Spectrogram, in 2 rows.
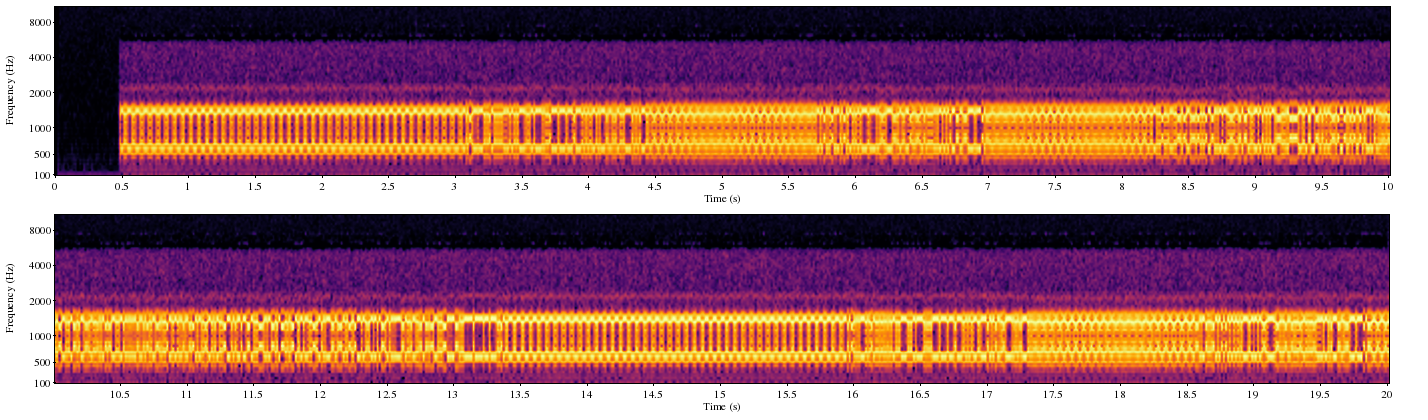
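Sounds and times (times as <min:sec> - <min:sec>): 
PSK radio data signal: 0:00.5 - 0:20.0.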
